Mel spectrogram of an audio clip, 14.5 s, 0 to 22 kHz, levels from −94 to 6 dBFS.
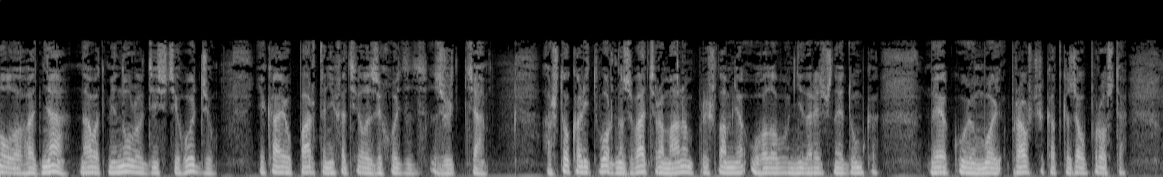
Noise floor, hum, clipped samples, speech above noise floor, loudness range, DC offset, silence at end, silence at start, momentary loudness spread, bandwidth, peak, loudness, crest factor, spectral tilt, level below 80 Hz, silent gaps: -42 dBFS; none; under 0.1%; 19 dB; 3 LU; under 0.1%; 0.05 s; 0 s; 14 LU; 8.8 kHz; -8 dBFS; -23 LUFS; 16 dB; -6.5 dB/octave; -46 dBFS; none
